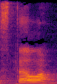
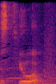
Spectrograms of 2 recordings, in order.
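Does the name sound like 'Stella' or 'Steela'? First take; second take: Stella; Steela. First: The first vowel is short, like in 'Stella'. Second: The first vowel is long, like in 'steel'. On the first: This is how many Americans say the name. The speaker calls it wrong. "многие американцы называют это Stella" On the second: This is how the name really sounds. The speaker calls it right. "на самом деле это Stila"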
